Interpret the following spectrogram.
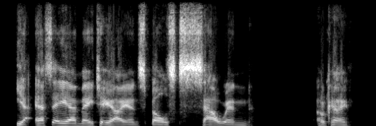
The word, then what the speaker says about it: Samhain: we could have done like a Samhain game or excuse me saween that's that's still weird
